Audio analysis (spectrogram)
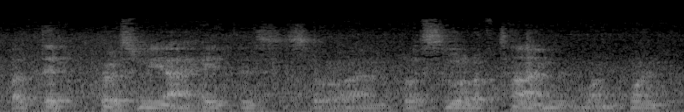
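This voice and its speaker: Creaky, flat-voiced young man. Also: on the low side, quick pace. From Germany. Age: young adult. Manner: hesitant, frequent uh fillers, slight non-native grammar. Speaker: student panelist. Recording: roomy, distant mic with background noise.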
